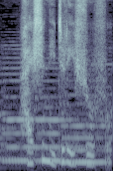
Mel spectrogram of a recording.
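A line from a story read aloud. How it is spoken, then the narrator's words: Weary sigh. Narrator (Chinese): 面容憔悴了些许，叹口气道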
